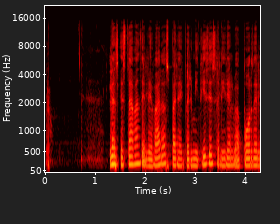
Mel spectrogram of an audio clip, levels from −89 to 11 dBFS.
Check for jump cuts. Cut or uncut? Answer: cut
